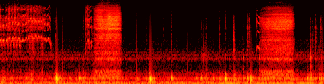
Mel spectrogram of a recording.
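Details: Wild barn owl owlet on a live nest cam struggling to eat a very large giant jird. Two long, harsh, breathy hisses of about half a second each, separated by soft thumps and scratching.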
